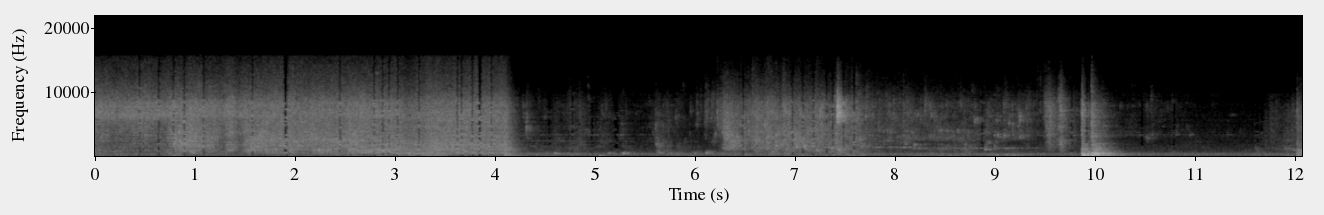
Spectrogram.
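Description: Kitchen tap running water into a metal cooking pot as it is rinsed out in a stainless sink. The water stops abruptly about four seconds in and runs again briefly a couple of seconds later. Near the end there is a single sharp knock.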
